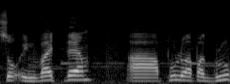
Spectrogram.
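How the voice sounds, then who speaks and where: Recorded with a dry sound and no echo, a man speaks with ordinary pitch variation over light background noise. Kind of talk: informative talk to camera. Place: open country.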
